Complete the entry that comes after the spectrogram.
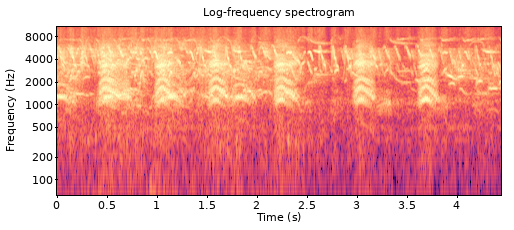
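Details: Loud, separate bursts of harsh rising squeals from wood ducks, about two a second with short gaps between them, and fainter whistles continuing underneath.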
